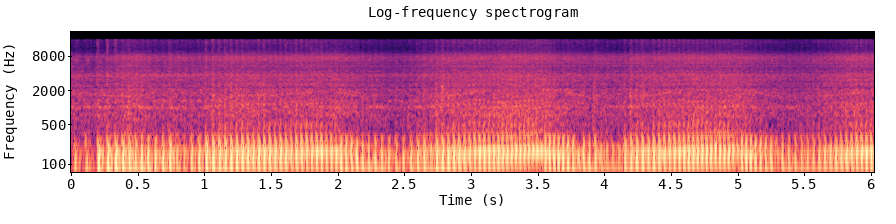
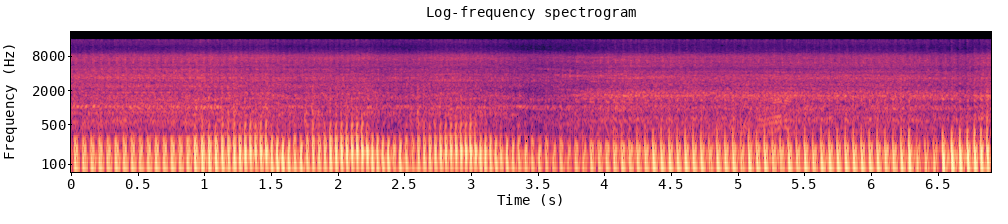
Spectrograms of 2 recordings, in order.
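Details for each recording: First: Honda Vario 125 (old model) stock CLD racing-style exhaust, before the glasswool packing is replaced: repeated throttle blips give a thin, raspy, buzzy note without bass; worn silencer packing. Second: Honda Vario 125 (old model) CLD exhaust after repacking with 3 sheets of new glasswool: deep, even burble rising and falling with throttle blips; normal exhaust note.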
